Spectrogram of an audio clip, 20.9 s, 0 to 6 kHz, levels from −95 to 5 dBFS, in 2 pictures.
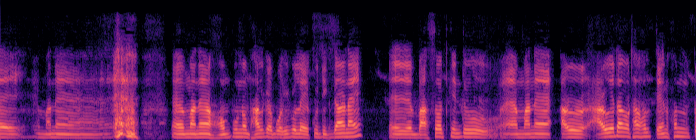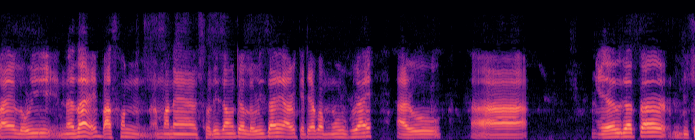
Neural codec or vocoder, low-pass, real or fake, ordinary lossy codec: vocoder, 44.1 kHz, 128 mel bands, Pupu-Vocoder; 5.4 kHz; fake; MP3, 48 kbps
